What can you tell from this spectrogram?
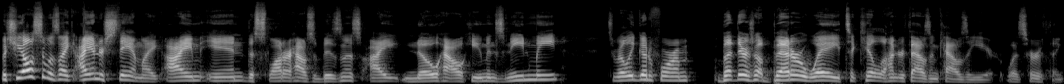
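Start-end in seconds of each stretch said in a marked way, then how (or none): none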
